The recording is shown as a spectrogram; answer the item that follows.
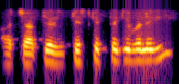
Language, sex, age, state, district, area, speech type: Urdu, male, 30-45, Delhi, Central Delhi, urban, conversation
